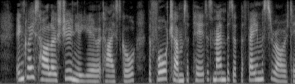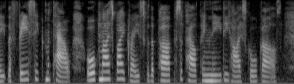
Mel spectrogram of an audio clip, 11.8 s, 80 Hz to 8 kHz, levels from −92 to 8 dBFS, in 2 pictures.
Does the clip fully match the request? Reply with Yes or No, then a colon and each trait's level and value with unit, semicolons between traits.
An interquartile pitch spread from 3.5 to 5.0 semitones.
Yes: average, 4.5 semitones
